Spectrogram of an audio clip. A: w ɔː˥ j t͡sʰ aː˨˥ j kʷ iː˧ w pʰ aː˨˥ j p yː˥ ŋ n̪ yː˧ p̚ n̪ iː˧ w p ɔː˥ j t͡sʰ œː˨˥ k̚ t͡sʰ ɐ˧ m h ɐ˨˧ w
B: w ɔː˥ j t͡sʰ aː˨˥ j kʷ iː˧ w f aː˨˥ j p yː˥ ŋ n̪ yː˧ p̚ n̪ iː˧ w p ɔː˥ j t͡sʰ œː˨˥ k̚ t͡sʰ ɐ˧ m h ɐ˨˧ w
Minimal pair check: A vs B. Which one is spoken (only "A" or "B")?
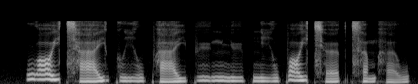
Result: A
